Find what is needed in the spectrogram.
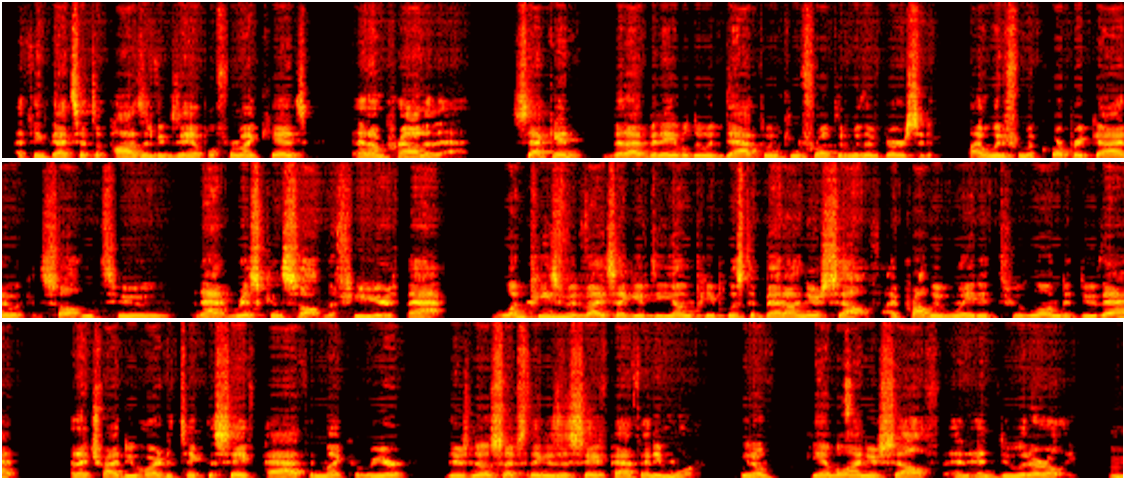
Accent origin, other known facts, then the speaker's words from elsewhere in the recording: United States; But being American means to me that I'm fortunate enough to have been born and live in the greatest country in the world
